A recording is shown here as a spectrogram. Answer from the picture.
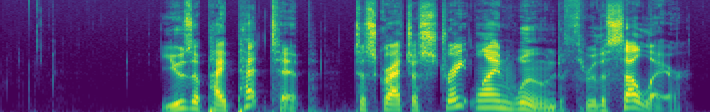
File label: Scratch Assay, Voiceover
